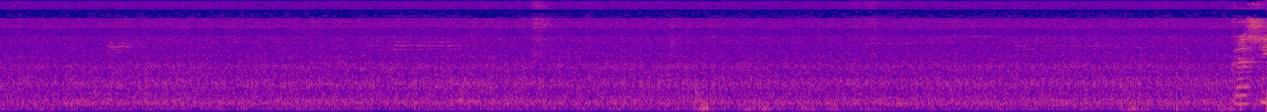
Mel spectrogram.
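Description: Steady background rumble, with a dry-erase marker writing faintly on a whiteboard and a single low thump about seven seconds in.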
